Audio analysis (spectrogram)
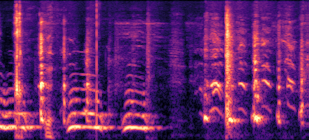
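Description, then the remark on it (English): A person imitates a snowy owl's hooting call with a string of short, nasal hoots in an uneven rhythm, fairly loud, then breaks into a few laughing, chortling notes. “The dreaded snow owl.”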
